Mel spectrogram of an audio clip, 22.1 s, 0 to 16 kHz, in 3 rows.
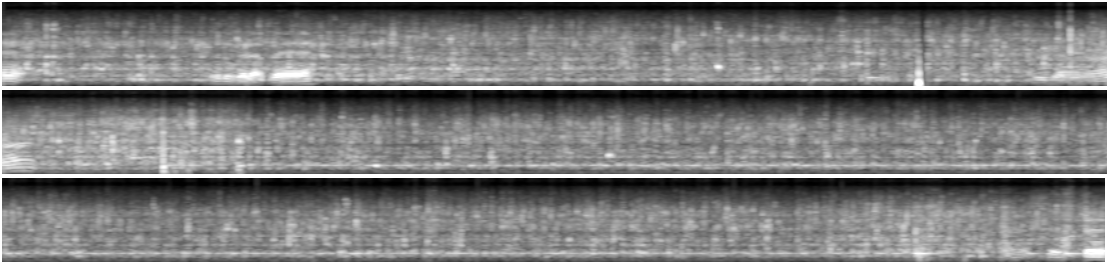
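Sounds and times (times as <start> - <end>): water trickling over table: 0.0 - 22.0.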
